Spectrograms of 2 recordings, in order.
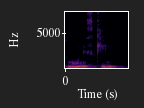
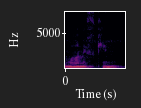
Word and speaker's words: Måneskin: It's actually pronounced Måneskin. It's not Måneskin, but everyone basically, like most people call them Måneskin.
